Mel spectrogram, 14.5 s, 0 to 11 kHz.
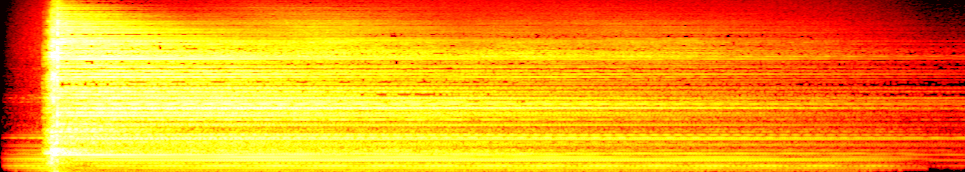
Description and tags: cYmbal Swells Royer-034
i was demoing the new Digital Performer 10.1 with a Royer R-10 pair in Blumlein array but wanted to check out one of the ribbons because it possibly sounded blown so i went ahead not bothering to create a new mono file. the mic was tracked through a Yamaha mixer into Digital Performer via a MOTU 624. i have various cymbals including a Paiste hi-hat and a Zildjian ride which i bowed or scraped. there is an occasional tiny bit of noise from the hard drive, sorry. it has the hiccups.
some of these have an effect or two like a flange on one or more and a bit of delay but mostly you just hear the marvelous and VERY INTERESTING cymbals!
all in my apartment in NYC.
